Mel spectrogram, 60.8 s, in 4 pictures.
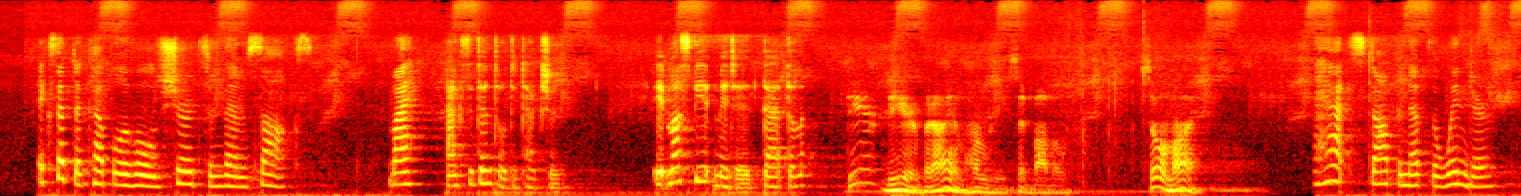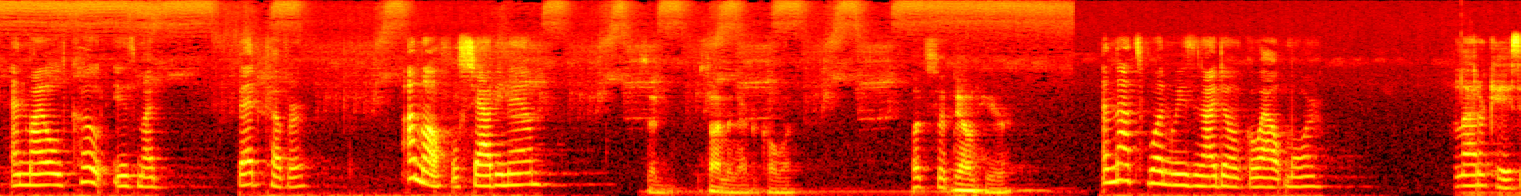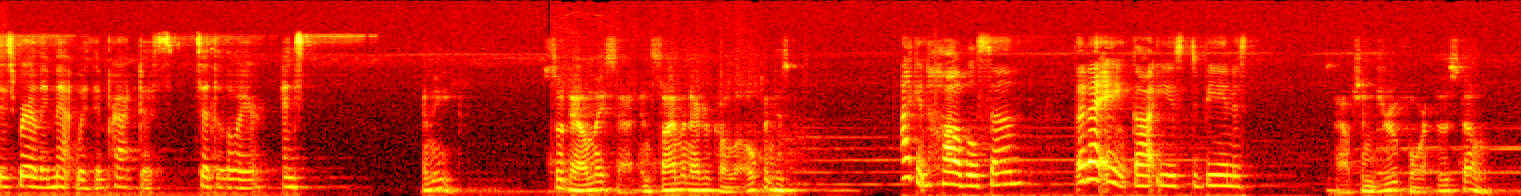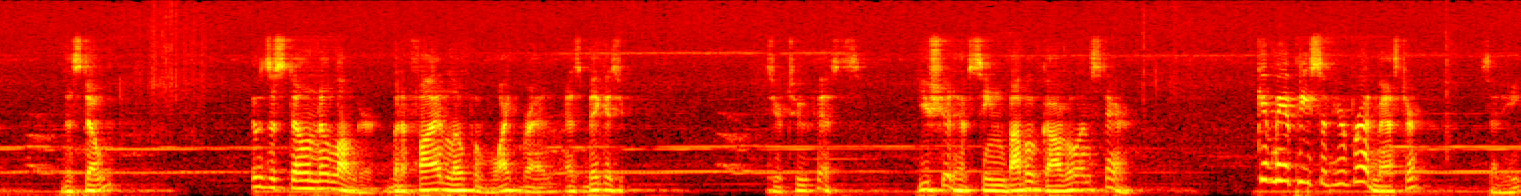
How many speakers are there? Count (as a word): three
